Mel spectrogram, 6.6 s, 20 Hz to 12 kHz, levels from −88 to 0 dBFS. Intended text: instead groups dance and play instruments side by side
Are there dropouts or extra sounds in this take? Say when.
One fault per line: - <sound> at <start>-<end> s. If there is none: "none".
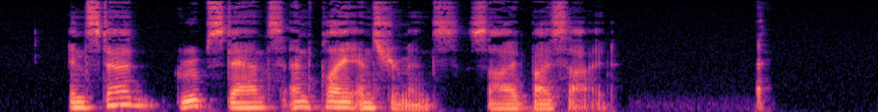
- laugh at 5.7-5.8 s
